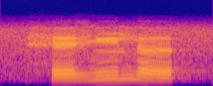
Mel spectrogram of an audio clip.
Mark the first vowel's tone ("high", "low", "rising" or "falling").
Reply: low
